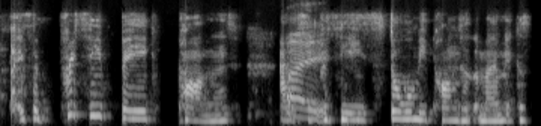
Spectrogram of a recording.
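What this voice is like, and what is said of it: British accent. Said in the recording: “as you can tell from my accent, or maybe you can't, I'm from the UK”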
